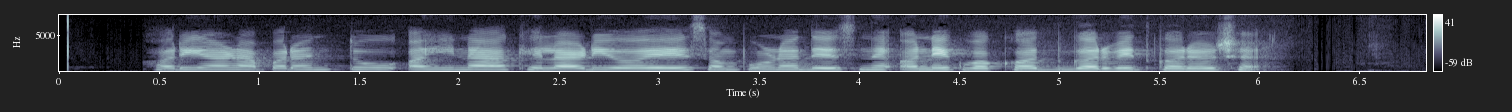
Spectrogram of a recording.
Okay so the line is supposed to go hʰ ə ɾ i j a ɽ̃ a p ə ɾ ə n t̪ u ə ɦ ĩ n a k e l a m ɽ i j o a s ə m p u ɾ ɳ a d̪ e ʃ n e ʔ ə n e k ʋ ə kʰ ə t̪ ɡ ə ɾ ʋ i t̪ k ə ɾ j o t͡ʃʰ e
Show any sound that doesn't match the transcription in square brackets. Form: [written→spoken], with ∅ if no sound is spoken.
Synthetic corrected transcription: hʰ ə ɾ i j a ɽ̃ a p ə ɾ ə n t̪ u ə ɦ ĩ n a [k→kʰ] e l a [m→∅] ɽ i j o [a→e] s ə m p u ɾ ɳ [a→ə] d̪ e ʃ n e ʔ ə n e k ʋ ə kʰ ə t̪ ɡ ə ɾ ʋ i t̪ k ə ɾ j o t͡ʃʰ e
